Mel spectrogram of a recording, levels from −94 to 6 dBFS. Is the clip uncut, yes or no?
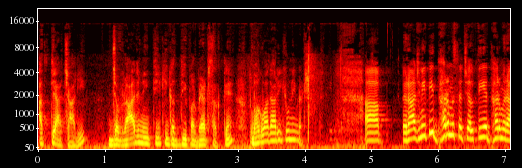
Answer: yes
